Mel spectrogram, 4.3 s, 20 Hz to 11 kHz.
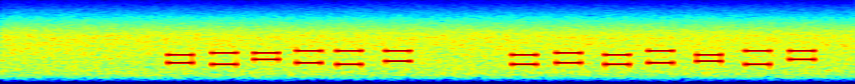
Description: DTMF, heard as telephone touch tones, dialled by hand, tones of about 120 ms, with radio hiss. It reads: 420639 151673#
